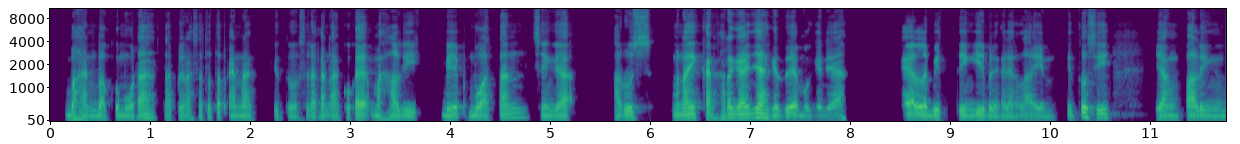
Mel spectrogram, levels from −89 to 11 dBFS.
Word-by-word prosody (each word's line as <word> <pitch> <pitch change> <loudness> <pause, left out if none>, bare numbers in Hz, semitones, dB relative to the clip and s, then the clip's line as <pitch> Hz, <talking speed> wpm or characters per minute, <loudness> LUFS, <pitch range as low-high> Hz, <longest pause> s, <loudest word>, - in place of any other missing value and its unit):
bahan 90 -3 -1
baku 85 - -1
murah, 90 +5 +1
tapi 100 - -4
rasa 85 -2 -5
tetap - - -4
enak, 90 -2 -1 0.2
gitu. - - -6
Sedangkan - - -3
aku - - -7
kayak - - +5
mahal 85 0 0
di 90 -1 -1 0.2
biaya 90 -2 +2
pembuatan 105 +10 0
sehingga 90 -4 0 0.5
harus 105 +4 -1 0.2
menaikkan 105 +2 +4
harganya 110 +4 +5
gitu 90 -2 +2
ya, 90 - +3
mungkin 85 -1 -6
ya. - - -1 0.6
Kayak 90 0 +4
lebih 90 0 +2
tinggi 95 0 +1
dibandingkan 80 -1 -2
yang 80 - -7
lain. 80 -1 -3 0.2
Itu 100 +8 +3
sih, 120 -2 -1 0.4
yang 95 -1 0
paling 90 -1 0
90 Hz, 170 wpm, -26 LUFS, 85-105 Hz, 0.6 s, kayak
